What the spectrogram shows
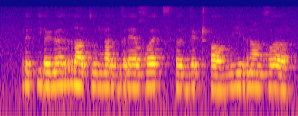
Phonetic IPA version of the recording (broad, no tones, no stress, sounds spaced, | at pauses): ɾ ə pʲ ə ɾ ə ɳ ɜ r ɑ tʷ æ ŋ ɑ ɾ ʊ ɡ ə ɾ ɛ ʁʷ æ t͡sʰ ə ɡ ɛ ʈʰ ɒ v i r ɑ̃ ʁʷ ʌ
